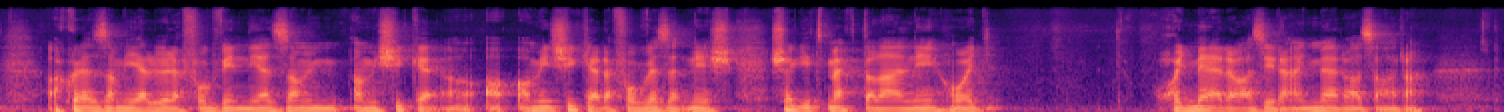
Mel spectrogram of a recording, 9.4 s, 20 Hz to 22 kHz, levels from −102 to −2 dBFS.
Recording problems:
squashed, flat; somewhat

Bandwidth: 15.5 kHz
